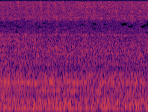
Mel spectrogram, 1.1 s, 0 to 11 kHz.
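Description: A 2022 Toyota Fortuner engine idles steadily during an automatic transmission fluid check, a constant, even hum with no change in revs and no talking.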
